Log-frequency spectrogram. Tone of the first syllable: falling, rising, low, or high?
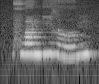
high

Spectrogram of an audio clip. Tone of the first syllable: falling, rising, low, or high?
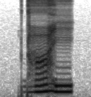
rising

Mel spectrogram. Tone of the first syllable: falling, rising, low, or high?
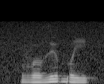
low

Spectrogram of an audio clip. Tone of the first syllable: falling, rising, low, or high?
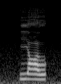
low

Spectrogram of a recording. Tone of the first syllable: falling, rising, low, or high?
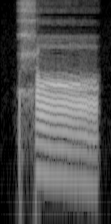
low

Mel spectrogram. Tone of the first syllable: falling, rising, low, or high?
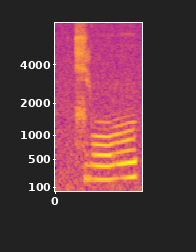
rising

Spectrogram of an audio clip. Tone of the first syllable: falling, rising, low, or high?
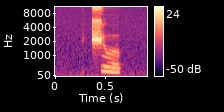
low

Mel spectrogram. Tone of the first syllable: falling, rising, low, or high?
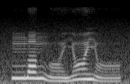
high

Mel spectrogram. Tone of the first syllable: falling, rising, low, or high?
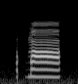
high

